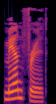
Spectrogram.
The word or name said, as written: manfred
